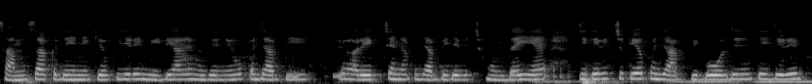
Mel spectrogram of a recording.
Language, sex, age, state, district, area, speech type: Punjabi, female, 18-30, Punjab, Mansa, rural, spontaneous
